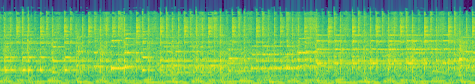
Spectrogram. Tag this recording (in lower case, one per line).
musical instrument
music
drum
